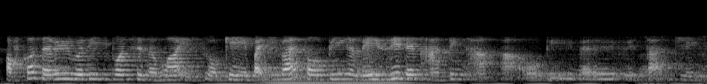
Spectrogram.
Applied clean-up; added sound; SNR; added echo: none; Bowed string instrument; 13 dB; reverberation time 0.8 s.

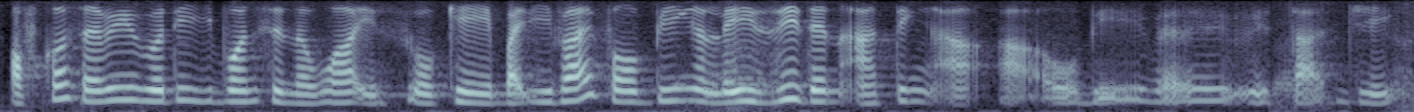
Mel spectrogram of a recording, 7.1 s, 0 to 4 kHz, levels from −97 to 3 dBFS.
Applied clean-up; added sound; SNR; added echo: none; none; none; none.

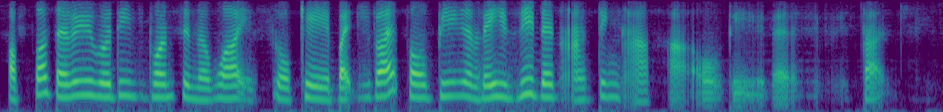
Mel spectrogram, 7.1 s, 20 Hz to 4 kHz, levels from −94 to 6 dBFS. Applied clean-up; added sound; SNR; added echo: neural separator model SepFormer WHAMR!.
